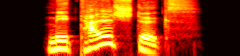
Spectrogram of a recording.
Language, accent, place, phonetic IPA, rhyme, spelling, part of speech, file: German, Germany, Berlin, [meˈtalˌʃtʏks], -alʃtʏks, Metallstücks, noun, De-Metallstücks.ogg
- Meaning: genitive singular of Metallstück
